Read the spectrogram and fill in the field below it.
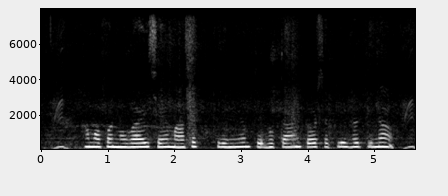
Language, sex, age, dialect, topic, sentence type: Magahi, female, 31-35, Western, banking, question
